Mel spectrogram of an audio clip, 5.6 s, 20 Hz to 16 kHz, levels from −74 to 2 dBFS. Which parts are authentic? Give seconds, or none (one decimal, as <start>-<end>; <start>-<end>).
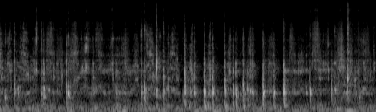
0.0-0.5; 2.2-3.5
